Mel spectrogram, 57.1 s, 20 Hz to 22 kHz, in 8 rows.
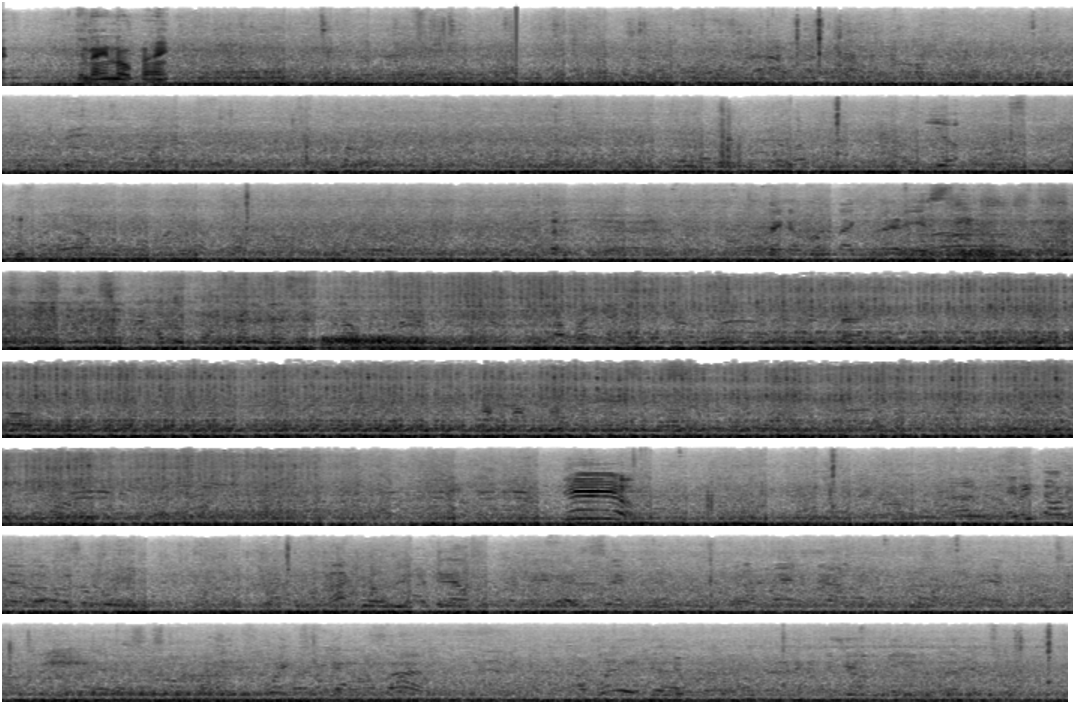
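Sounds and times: steady low rumble: 0.0 - 57.0
indistinct background voices: 18.6 - 27.2
high call rising and falling: 20.0 - 26.2.

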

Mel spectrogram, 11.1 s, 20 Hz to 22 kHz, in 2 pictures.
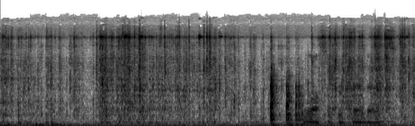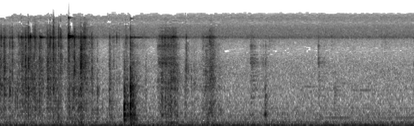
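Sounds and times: small parts clicking and rattling: 0.0 - 9.0.

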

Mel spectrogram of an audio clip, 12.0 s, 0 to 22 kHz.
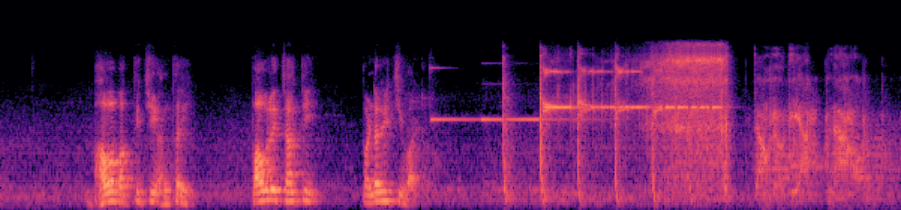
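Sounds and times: electronic keyboard music: 6.5 - 9.7.

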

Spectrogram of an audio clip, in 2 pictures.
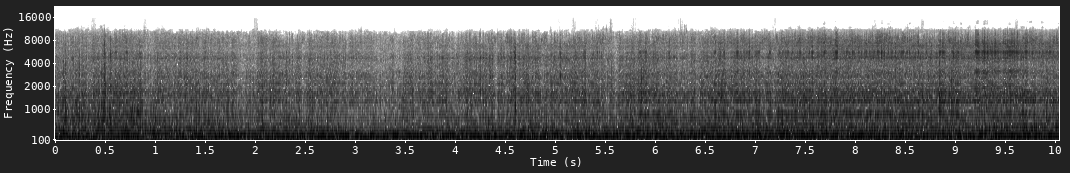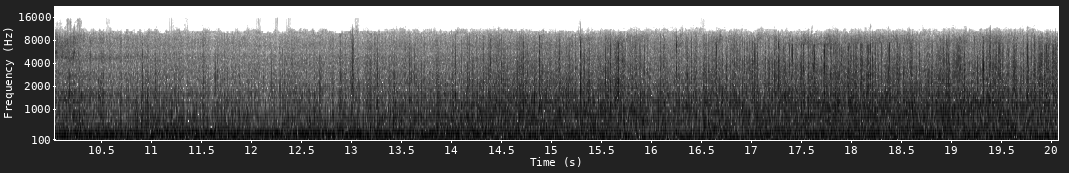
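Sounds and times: motorcycle engine running: 0.0 - 20.0
wind rush on microphone: 0.0 - 20.0.

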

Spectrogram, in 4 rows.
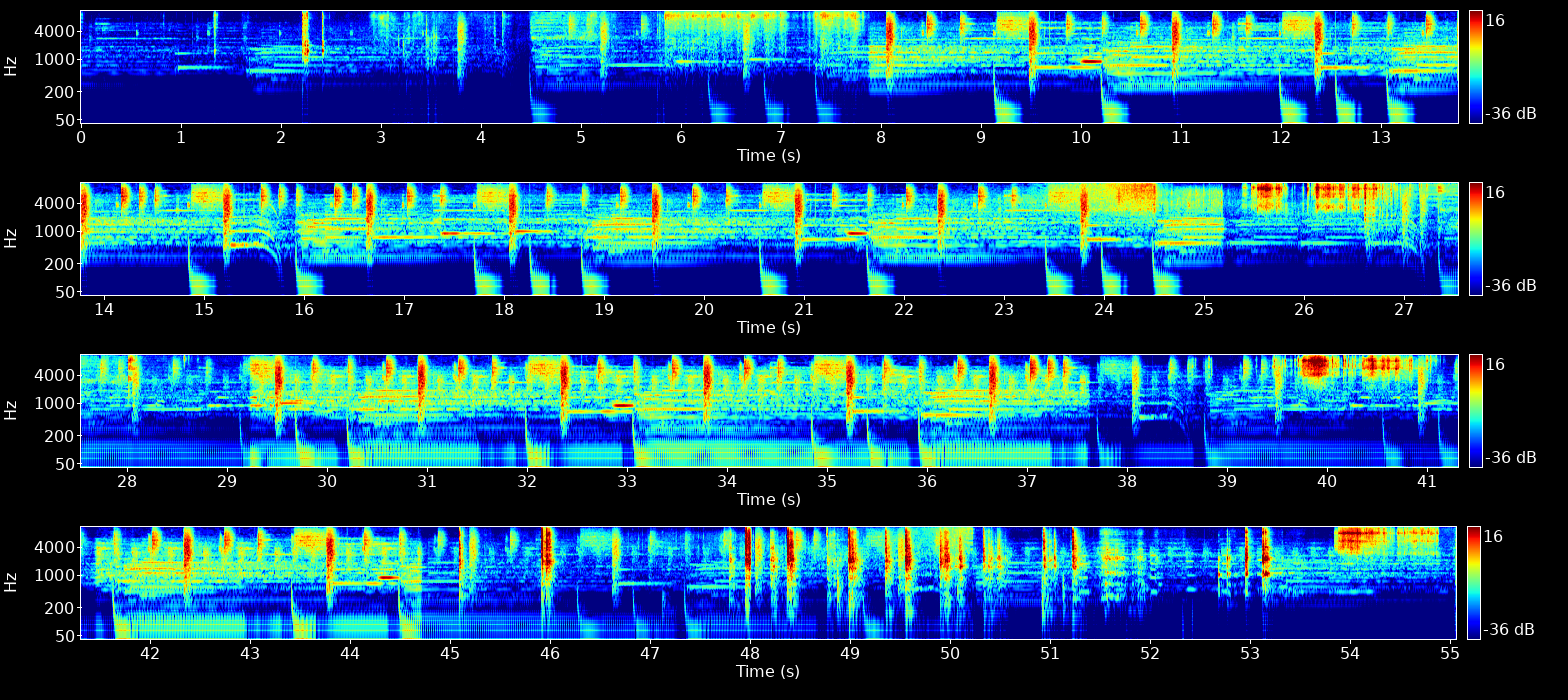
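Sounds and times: background music: 0.0 - 55.0
small plastic pieces clattering: 5.8 - 7.9, 25.2 - 27.4, 39.4 - 41.1, 53.9 - 55.0.

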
